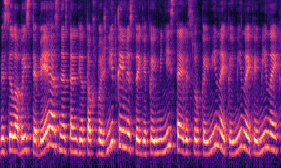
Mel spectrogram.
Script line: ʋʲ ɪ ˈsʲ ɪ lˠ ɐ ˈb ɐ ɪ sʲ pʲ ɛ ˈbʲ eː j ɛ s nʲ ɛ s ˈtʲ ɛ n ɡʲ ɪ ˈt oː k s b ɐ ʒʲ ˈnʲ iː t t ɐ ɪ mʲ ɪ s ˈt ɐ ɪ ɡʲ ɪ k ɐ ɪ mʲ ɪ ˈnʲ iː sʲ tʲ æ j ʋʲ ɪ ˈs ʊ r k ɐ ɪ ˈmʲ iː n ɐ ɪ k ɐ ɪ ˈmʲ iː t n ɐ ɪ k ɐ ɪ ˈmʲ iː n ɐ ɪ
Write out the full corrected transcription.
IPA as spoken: ʋʲ ɪ ˈsʲ ɪ lˠ ɐ ˈb ɐ ɪ sʲ tʲ ɛ ˈbʲ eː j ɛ s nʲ ɛ s ˈtʲ ɛ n ɡʲ ɪ ˈt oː k s b ɐ ʒʲ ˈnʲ iː t k ɐ ɪ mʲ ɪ s ˈt ɐ ɪ ɡʲ ɪ k ɐ ɪ mʲ ɪ ˈnʲ iː sʲ tʲ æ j ʋʲ ɪ ˈs ʊ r k ɐ ɪ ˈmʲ iː n ɐ ɪ k ɐ ɪ ˈmʲ iː n ɐ ɪ k ɐ ɪ ˈmʲ iː n ɐ ɪ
